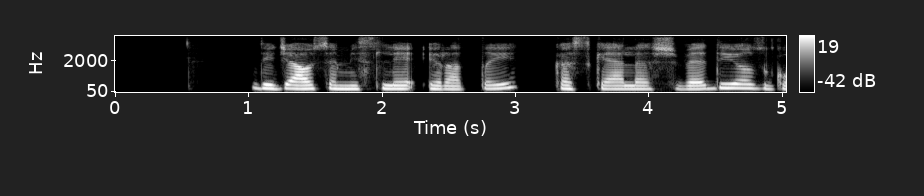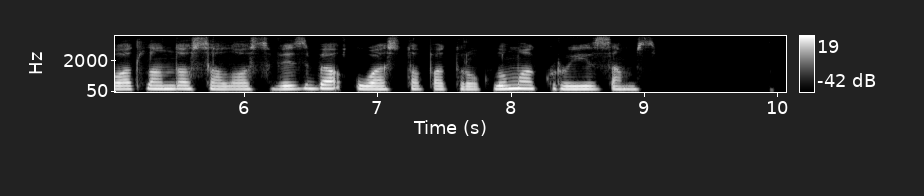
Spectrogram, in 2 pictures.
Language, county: Lithuanian, Šiauliai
